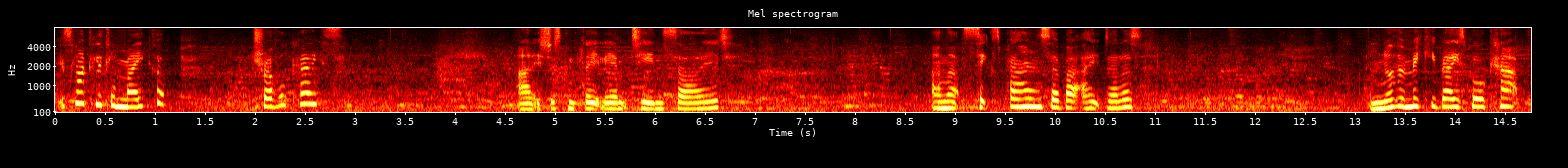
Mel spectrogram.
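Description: A middle-aged British woman vlogging from a big store, chatting excitedly about items and their prices. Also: high voice, unhurried, long pauses. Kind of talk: shopping vlog walkthrough. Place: large busy store indoors. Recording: store music and crowd noise behind.

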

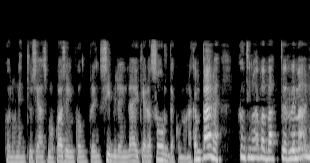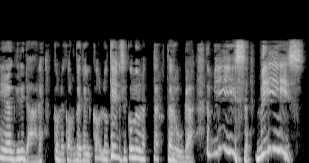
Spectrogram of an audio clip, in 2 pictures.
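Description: A man reading a comic short story aloud in an expressive storytelling voice. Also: fairly high pitch, moderate pace, few pauses, slightly rough. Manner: expressive, animated narration. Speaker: audiobook reader. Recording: dull lo-fi recording.

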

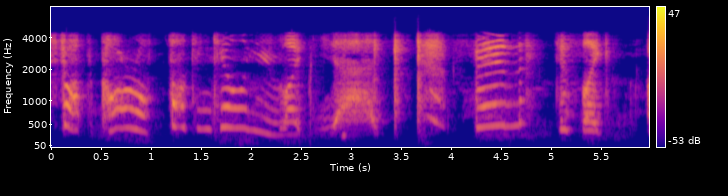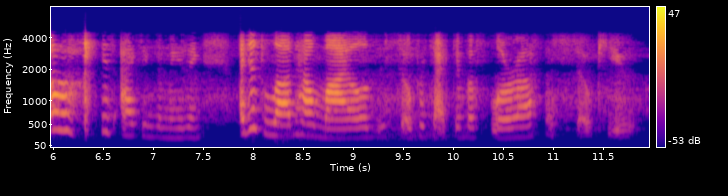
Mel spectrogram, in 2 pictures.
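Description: A young woman in her late teens gushing excitedly as a cosplayer in casual fan chat. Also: a little high, gravelly. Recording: tinny phone-like audio, faint hiss.

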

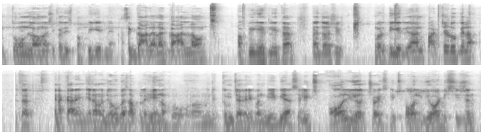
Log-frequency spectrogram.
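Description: A man's voice: mid-range voice, steady tone, fairly quick, fairly bright tone, slight background noise. A young man filming a casual home vlog. He chats to the camera and talks baby talk to his toddler. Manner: chatty, switches between baby talk and explaining to viewers. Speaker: vlogger and father.

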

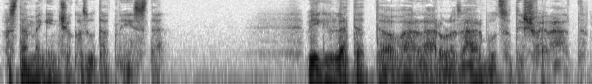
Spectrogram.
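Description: A man narrating a literary audiobook slowly, in a breathy, half-whispered manner, close to the mic. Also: low-pitched, a bit bright, dry recording.

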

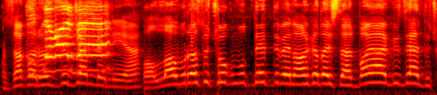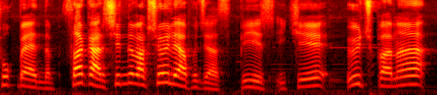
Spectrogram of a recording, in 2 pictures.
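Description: A man hosting excited gameplay commentary, full of loud exclamations. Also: very high-pitched, fast, hardly any pauses, faint music behind. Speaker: gaming host.

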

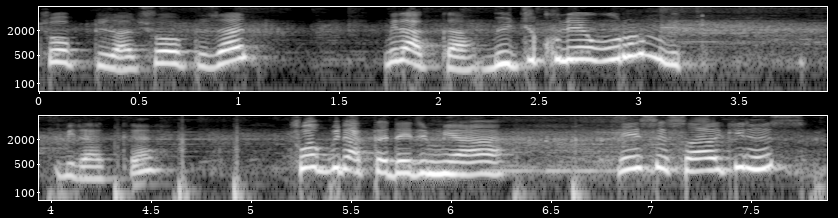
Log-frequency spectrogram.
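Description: A high-pitched woman commenting on her own game live, urging her units on and calming herself down. She repeats words in quick bursts while faint game music plays under her voice. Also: low-quality recording. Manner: excitable, talks to herself while playing. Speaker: gameplay streamer.

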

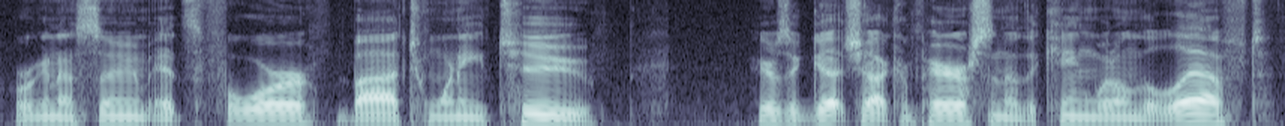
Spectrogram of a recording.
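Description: A man's voice: lowish voice, no echo, clean studio sound. A man giving a casual voice-over review of a car amplifier, with wry joking asides.

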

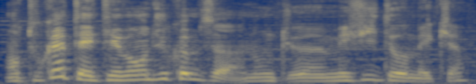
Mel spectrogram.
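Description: Over soft background music, a young Frenchman casts a strategy game live in a casual way, talking fast in a fairly high, husky, dark-toned and animated voice. He keeps chatting with his viewers, frequently dropping sentences midway and starting them again.

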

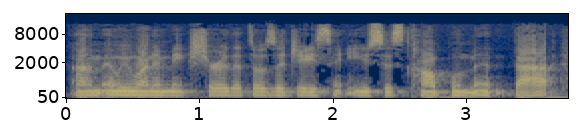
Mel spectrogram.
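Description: Woman, city staff presenter. Low pitch, gravelly fry, formal but halting explanatory delivery. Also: completely flat delivery, a little mellow. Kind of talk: formal public meeting presentation.

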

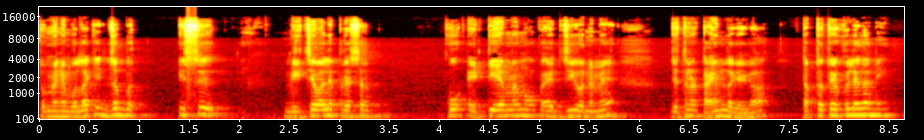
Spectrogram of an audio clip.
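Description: A young man with a fairly high voice gives a classroom lecture to medical students. He works through each step and keeps asking the class questions. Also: fairly even intonation, normal speed, long pauses.

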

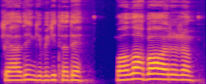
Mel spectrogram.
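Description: A woman voicing a frightened young village wife who pleads in a hushed, frantic way. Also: mid-range voice, steady tone, a little fast, close to an everyday voice. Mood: pleading.

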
